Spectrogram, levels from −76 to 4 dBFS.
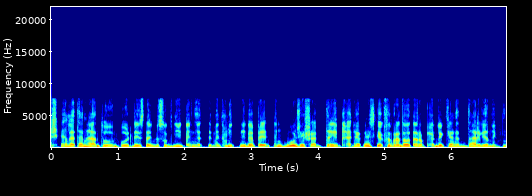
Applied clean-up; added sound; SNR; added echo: neural diffusion model UNIVERSE++.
